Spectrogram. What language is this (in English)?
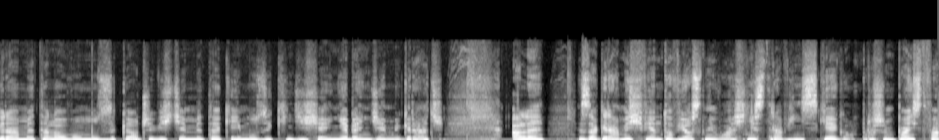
Polish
